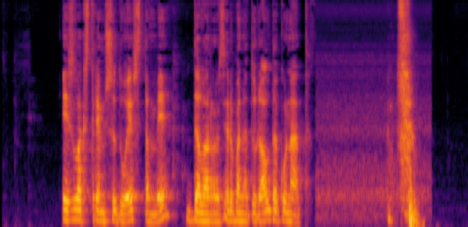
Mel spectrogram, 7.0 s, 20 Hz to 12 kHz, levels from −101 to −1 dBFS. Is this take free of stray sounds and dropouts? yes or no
no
